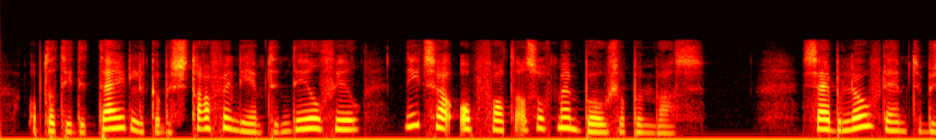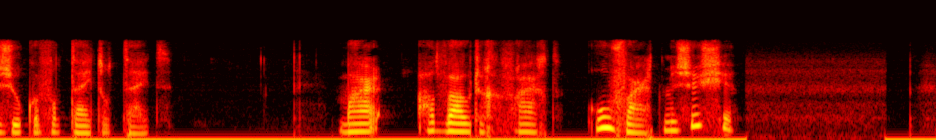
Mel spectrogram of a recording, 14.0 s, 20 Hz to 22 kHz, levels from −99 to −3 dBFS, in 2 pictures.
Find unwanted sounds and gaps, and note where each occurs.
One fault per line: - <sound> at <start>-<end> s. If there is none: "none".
none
